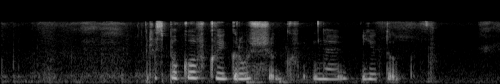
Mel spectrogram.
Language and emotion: Russian, sad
